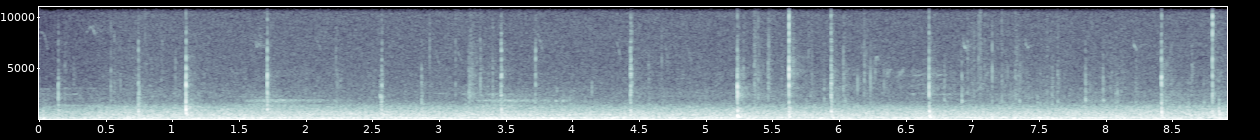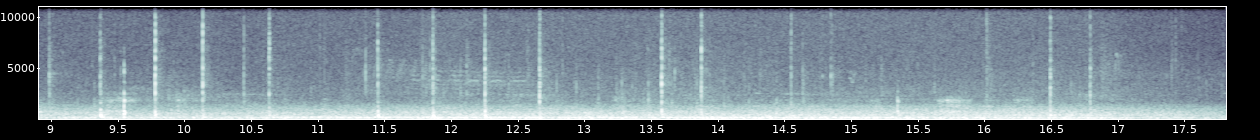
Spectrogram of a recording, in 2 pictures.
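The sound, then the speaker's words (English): A pileated woodpecker pecks at a tree at Griffey Lake in Bloomington, Indiana, with sharp, irregularly spaced knocks, sometimes in quick pairs, over a steady low rumble of background noise. No one speaks. “In case your ear isn't totally tuned to the different kinds of peckings of various woodpeckers, that was a pileated woodpecker.”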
